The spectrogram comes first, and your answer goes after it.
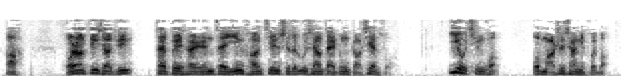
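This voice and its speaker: A man playing an earnest police officer in a radio play, speaking fast in a bright, forceful voice. The recording is a little dull. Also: medium pitch, lightly acted. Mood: urgent, efficient. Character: brisk, earnest male police detective reporting. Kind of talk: radio drama acting. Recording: dull radio drama track, faint noise.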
